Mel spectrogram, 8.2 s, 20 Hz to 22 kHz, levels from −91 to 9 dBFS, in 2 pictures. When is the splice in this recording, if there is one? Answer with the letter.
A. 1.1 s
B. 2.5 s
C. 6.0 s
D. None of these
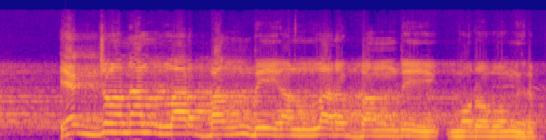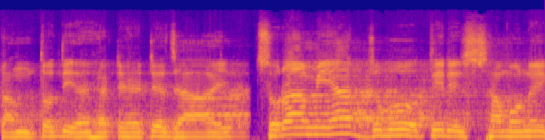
C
